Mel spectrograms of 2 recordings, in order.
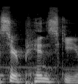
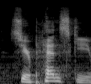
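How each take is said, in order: First: The second vowel sounds like the one in pin. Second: The second vowel sounds like the one in get. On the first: The speaker calls it wrong. "I was pronouncing it Sierpinski, like with an I like in pin" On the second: The speaker calls it right. "it's Sierpensky with an e like in get"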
